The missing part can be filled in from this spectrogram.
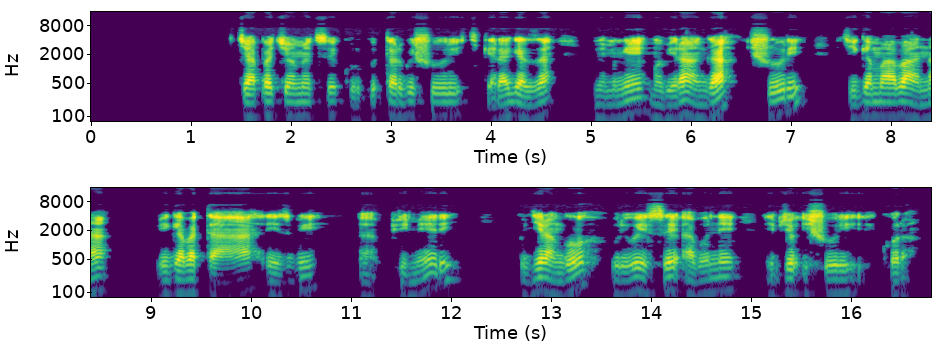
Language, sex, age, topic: Kinyarwanda, male, 25-35, education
